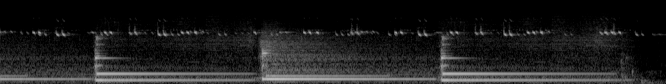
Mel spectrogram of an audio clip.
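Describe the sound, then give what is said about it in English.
A colony of male crickets chirps at night in overlapping, steady rhythmic pulses, locking in to create polyrhythms, a bright repeating trill throughout, with low sustained tones swelling in beneath them several times. “It feels like something's happening with like the whole colony. Like a lot of the males are locking in and creating polyrhythms, and then you hear different, like it's fantastic.”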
